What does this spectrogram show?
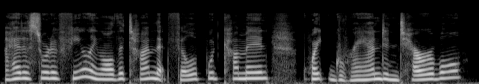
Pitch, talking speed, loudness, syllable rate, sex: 250 Hz, 225 wpm, -17 LUFS, 5.4 syllables/s, female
